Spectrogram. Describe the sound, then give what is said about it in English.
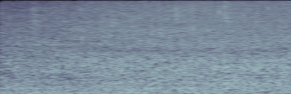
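Hail pelts down in a dense, continuous patter during a freak electrical storm in Normanton, a steady hiss of countless small impacts filling the air with no break. No voices are heard. “You can hear the sound of the hail bouncing down.”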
